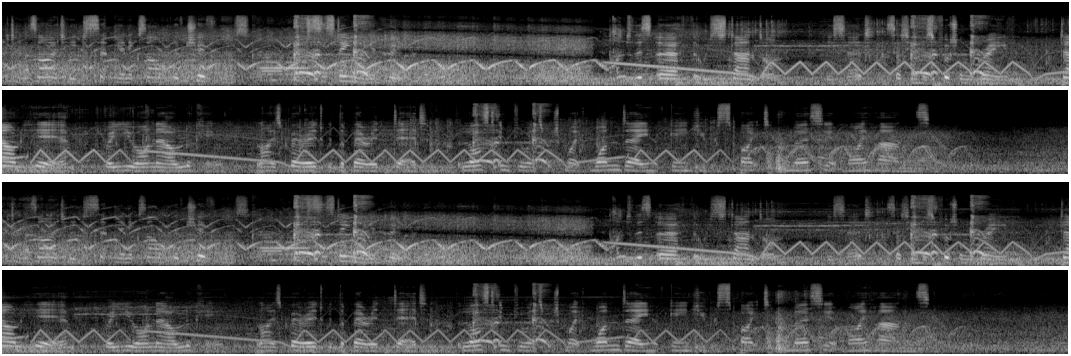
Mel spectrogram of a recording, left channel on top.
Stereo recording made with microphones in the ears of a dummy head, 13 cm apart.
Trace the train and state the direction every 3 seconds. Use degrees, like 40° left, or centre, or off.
60° left, 40° left, centre, 40° right, 60° right, 70° right, 80° right.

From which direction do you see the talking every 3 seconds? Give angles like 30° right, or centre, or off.
50° left, 50° left, 50° left, 40° left, 20° left, centre, centre.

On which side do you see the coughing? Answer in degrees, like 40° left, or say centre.
10° left.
